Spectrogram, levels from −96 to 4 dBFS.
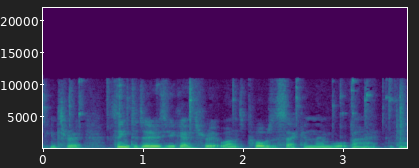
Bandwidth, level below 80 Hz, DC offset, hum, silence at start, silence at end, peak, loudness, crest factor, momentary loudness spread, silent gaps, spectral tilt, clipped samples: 11.5 kHz; -50 dBFS; under 0.1%; none; 0 s; 0 s; -16 dBFS; -32 LUFS; 16 dB; 9 LU; none; -7 dB/octave; under 0.1%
